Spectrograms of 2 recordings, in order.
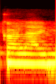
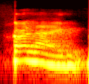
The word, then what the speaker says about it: Karlijn: In the Netherlands, we would say Karlijn Jacobs. But the IJ sound is something very native to the Dutch language.No other language in the world, as far as I know, is used to it. So I've seen at least 20 variations of spelling and even more pronunciation. So Karlijn, but anything close will work for me.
